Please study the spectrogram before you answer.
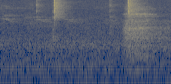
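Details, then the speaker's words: Gloria ceiling fan running on low: slow soft whooshes under faint ticking, turning far too slowly and vibrating through the blades. Owner expects a new two-wire capacitor will help; cause not confirmed. "this is horribly slow i hear it all through the blades it's so loud all right that is a very slow low very slow it's vibrating through the blades"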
